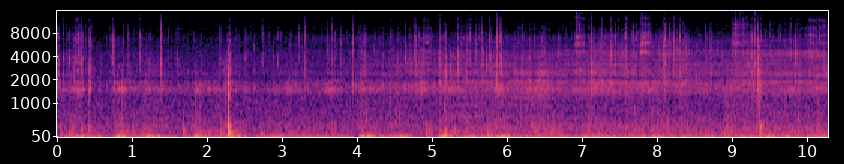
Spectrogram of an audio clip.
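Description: Wheels rolling fast over asphalt on a downhill run: a continuous rough rumble with a steady higher hum, broken by many scattered clicks and knocks.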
